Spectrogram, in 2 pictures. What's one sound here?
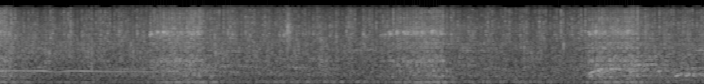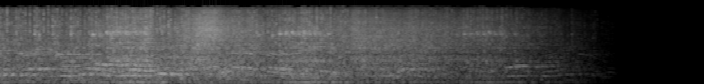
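A tractor engine rumbles and idles nearby.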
